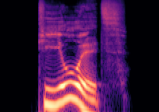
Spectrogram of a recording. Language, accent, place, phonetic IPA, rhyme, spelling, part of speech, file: German, Germany, Berlin, [tiˈoːls], -oːls, Thiols, noun, De-Thiols.ogg
- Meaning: genitive singular of Thiol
